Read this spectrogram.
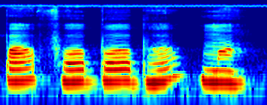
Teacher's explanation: फिर आती हैं ओष्ठियाँ, इसके अंतर्गत हमारे प, फ, ब, भ, म अर्थात पूरा प वर्ग आ जाता है।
